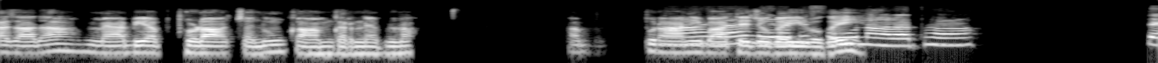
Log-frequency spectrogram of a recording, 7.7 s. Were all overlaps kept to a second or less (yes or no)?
no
